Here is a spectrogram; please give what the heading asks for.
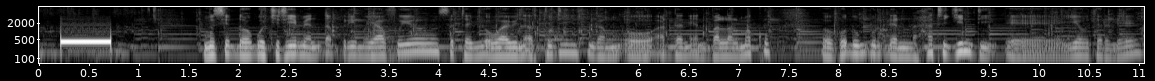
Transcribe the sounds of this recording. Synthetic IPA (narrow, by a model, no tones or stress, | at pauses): musiɗɔɓot͡ʃːitimɛnɗaɓːɾimɔjafujɔsɛtːawiɔwaːwina̰ɾtudiŋɡamɔ̰a̰daniɛ̰nbalːalmakːɔ | kɔɗumɓuɾɗɛnhatud͡ʒindḭɛ̰jɛwtɛɾndɛ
